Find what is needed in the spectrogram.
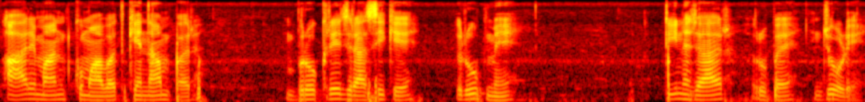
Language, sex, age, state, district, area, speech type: Hindi, male, 45-60, Uttar Pradesh, Sonbhadra, rural, read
